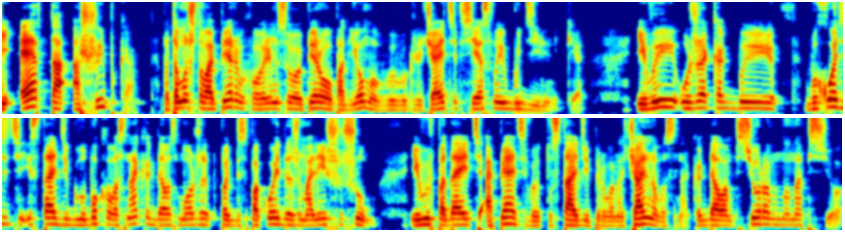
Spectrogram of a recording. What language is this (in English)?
Russian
